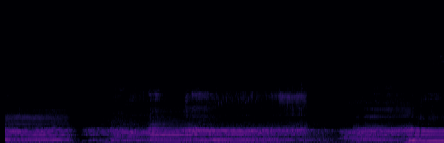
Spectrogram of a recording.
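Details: Female Dorset lamb on a farm, hungry after waking from a deep nap and going to find her mother, gives loud wavering bleats one after another, with brief pauses between calls.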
